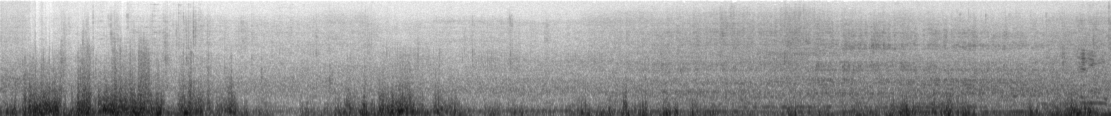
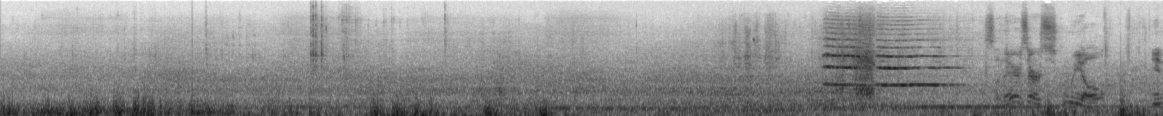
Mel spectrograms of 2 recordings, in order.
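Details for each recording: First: Bicycle disc brakes after Squeal Out paste was applied to the rotor: ridden and braked in strong wind with no squeal, though braking power is reduced until cleaned off. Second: Sharp high squeal from a bicycle disc brake, fairly bad, before applying Squeal Out treatment paste to both sides of the rotor.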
